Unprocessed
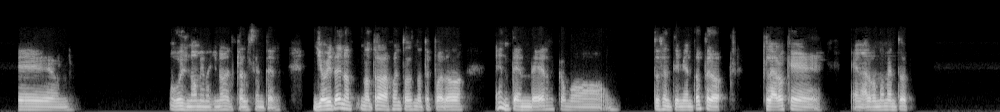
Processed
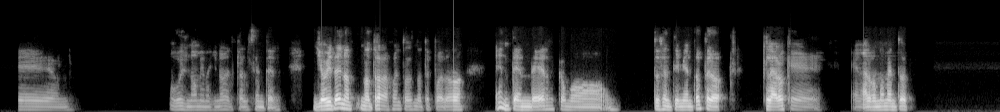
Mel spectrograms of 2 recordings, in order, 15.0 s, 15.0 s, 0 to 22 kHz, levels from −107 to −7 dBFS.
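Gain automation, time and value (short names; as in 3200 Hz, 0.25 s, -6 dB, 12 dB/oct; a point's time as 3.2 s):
-10 dB
from 3.77 s -3 dB
from 4.82 s +3 dB
from 5.7 s -6 dB
from 6.8 s +2 dB
from 11.86 s -9.5 dB
from 12.95 s +2.5 dB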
